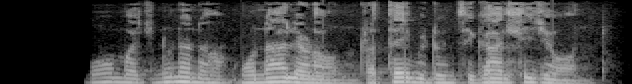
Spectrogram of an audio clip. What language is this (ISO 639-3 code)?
gwt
